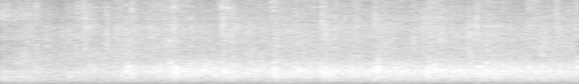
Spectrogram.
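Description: An audience at a solemn session for the Zumbi dos Palmares diploma claps steadily, even applause heard at a modest level from a distance.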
